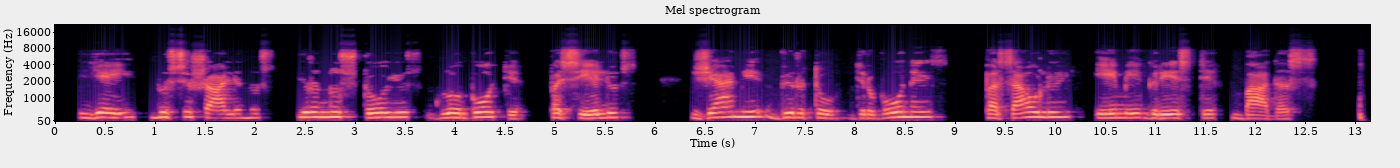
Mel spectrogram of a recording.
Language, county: Lithuanian, Kaunas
